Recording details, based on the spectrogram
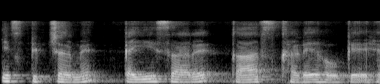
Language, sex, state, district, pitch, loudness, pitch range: Hindi, male, Telangana, Hyderabad, 120 Hz, -17 LUFS, 115-130 Hz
